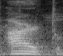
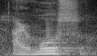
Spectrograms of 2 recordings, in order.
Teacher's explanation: o famoso R retroflexo, que é típico da área caipira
